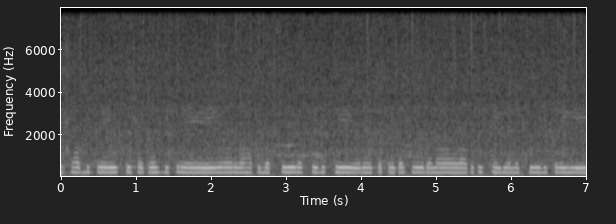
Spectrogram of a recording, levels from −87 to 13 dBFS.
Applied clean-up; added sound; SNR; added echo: none; Rain; 16 dB; none.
